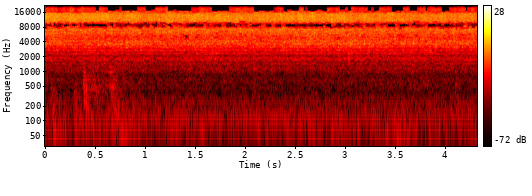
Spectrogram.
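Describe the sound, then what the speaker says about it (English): Sausage frying in a pan gives a steady, close, continuous sizzle and hiss with no voices. "we're just getting the sausage cooked"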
